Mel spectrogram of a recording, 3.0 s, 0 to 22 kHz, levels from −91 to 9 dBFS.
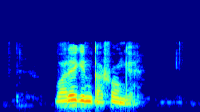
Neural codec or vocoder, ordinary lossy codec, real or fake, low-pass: none; Opus, 64 kbps; real; 5.4 kHz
